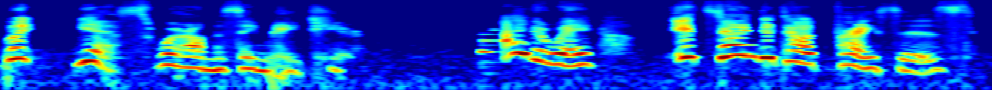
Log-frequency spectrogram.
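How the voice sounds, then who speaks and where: A woman's voice: extremely high pitch, huge pitch swings, measured pace, noisy background, exaggerated voice. A woman voicing a tiny, chirpy, bossy fairy companion in a video game, childlike and cheeky. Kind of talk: video game character acting.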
